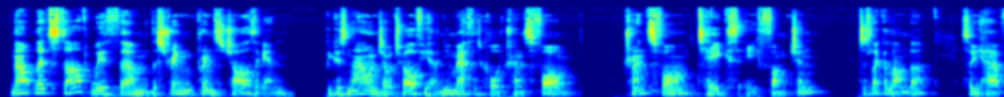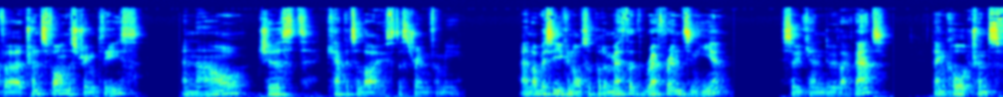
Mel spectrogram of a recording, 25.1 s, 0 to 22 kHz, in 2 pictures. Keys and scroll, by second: 0.0 ctrl+w, 1.3 ctrl+c, 2.6 ctrl+v, 18.6 alt+Return.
